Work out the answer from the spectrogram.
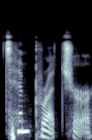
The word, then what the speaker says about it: temperature: Absolute zero is the temperature. You don't have to say temperature. You can make it shorter and 3 syllables.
